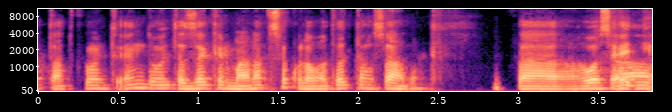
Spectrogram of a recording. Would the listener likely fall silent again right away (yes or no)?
no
